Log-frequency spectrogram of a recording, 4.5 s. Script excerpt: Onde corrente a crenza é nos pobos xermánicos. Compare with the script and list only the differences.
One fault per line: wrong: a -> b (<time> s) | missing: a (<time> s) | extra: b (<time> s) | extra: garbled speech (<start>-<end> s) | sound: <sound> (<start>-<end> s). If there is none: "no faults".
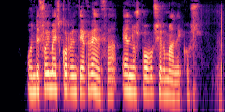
extra: foi máis (0.9 s)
